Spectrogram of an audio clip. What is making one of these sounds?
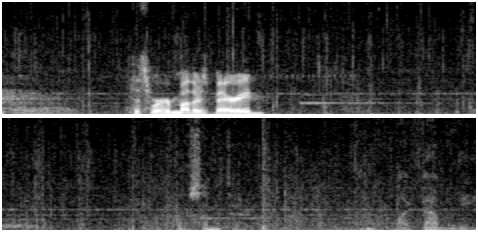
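Horse hooves clop slowly on stone steps.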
